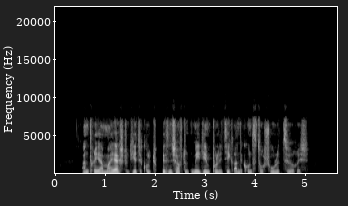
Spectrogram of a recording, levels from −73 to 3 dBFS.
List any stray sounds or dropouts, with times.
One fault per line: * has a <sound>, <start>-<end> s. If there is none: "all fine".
* has a dropout, 2.0-2.2 s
